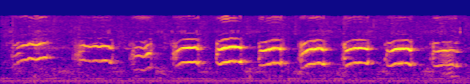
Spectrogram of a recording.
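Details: One-week-old Bulldog puppies whimpering and squealing: a series of short high whines, each rising then falling, repeated about twice a second with a steady faint hum underneath.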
